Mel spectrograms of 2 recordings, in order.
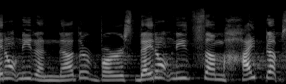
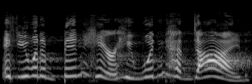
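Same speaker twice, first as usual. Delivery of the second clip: grieving reproach; 7 semitones higher, 9 dB louder than usual. Retold or imitated. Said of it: "they're saying things to him like".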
